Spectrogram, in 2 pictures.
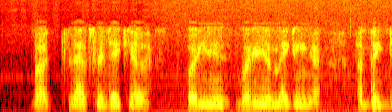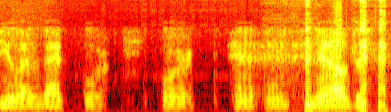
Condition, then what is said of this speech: Parkinson's disease. And then I would think I went to other, specifically Parkinson doctors, and discovered, yes, indeed, and that my throat is getting closed up.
